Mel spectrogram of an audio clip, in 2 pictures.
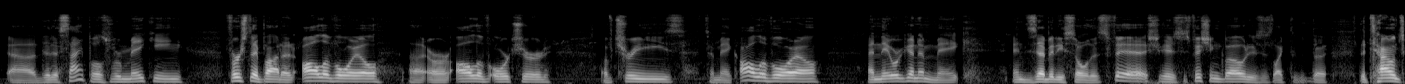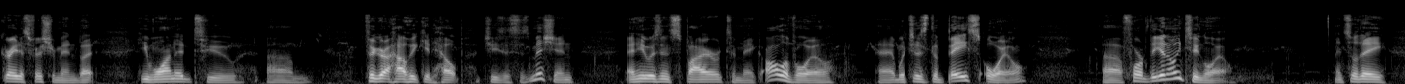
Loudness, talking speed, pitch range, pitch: -23 LUFS, 175 wpm, 105-135 Hz, 120 Hz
